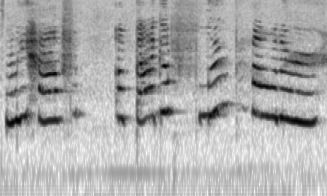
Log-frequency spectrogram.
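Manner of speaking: high, loud gushing; high excited squeal. Real, not acted. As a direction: squeal with delight. Gushing over Floo powder.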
